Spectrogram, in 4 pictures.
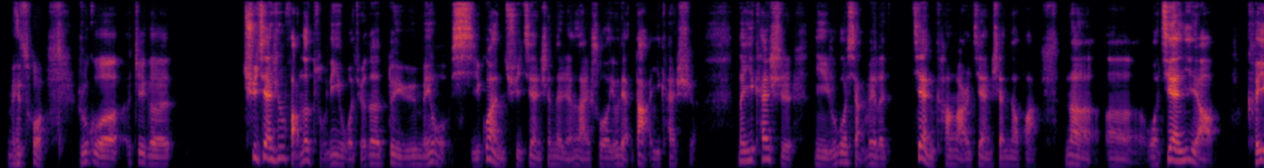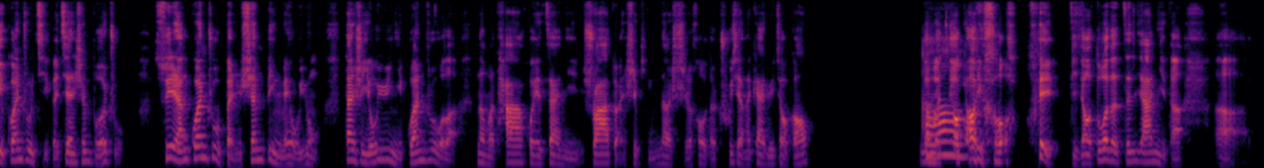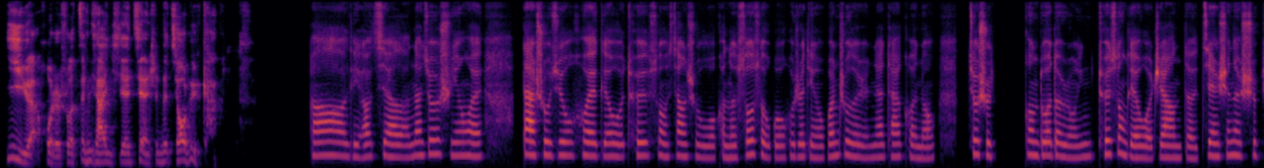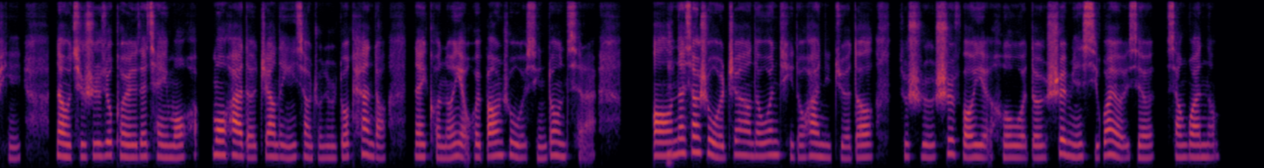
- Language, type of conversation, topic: Chinese, advice, 为什么我晚上睡前总是忍不住吃零食，结果影响睡眠？
- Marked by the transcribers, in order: laughing while speaking: "没错"; laughing while speaking: "高以后，会"; laughing while speaking: "增加一些健身的焦虑感"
